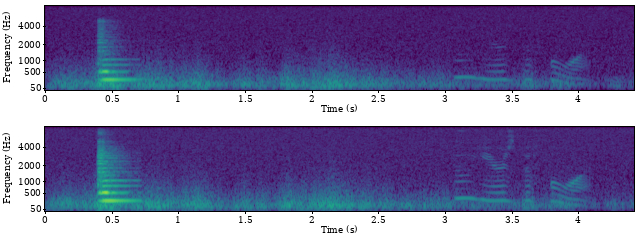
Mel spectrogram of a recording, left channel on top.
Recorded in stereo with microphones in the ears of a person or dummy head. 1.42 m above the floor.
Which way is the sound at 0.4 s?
45° right (ahead or behind).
